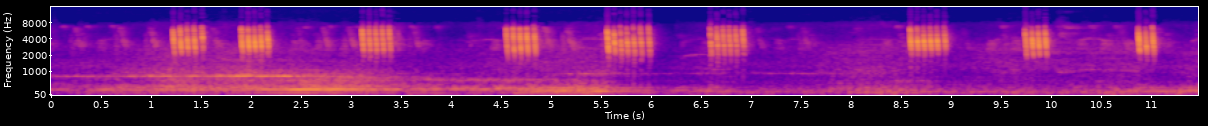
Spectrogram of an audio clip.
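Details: Ngebren-style song of a Bar-winged prinia: short high buzzy bursts of rapid pulses, each about half a second long and spaced irregularly over low background noise.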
